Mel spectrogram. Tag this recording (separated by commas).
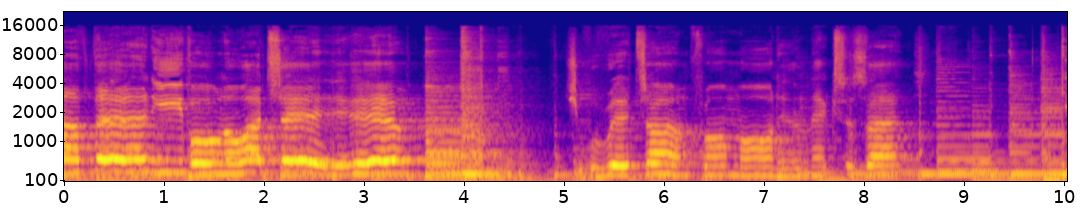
Music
